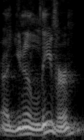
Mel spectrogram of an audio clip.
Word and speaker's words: Unilever: Unilever Unilver, that's the proper pronunciation.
